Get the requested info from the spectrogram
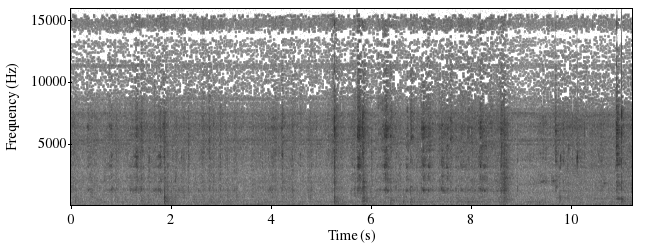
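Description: A metal spoon stirring in a stainless steel pot, with irregular clinks and scrapes against the pot's sides over a low steady hum, as caramelized sugar and fish sauce are worked together.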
